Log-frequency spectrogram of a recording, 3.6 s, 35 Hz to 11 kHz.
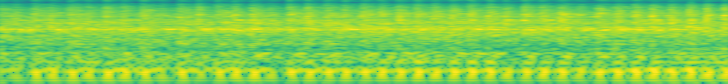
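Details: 2004 Yamaha Grizzly 660 single-cylinder, old, after no-spark repair and oil change: steady even idle thump, no misses or knocks; normal idle.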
